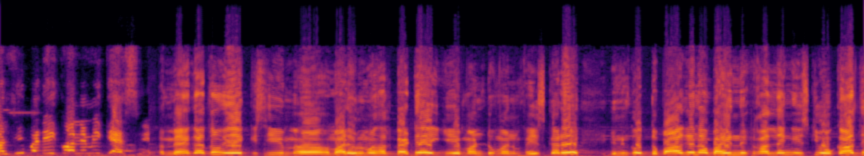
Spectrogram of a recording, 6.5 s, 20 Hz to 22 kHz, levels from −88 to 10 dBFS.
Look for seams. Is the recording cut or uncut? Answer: cut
